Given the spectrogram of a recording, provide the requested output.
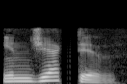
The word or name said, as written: injective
